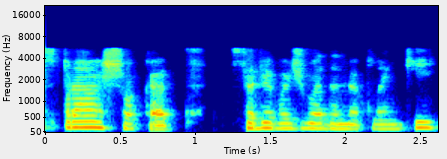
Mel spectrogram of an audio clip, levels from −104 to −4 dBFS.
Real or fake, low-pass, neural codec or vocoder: fake; 5.4 kHz; codec, 16 kHz, 6 kbps, DAC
